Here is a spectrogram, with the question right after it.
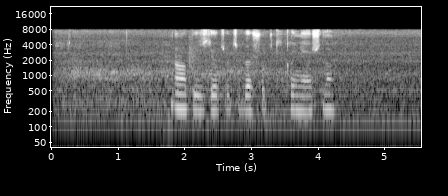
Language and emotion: Russian, neutral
